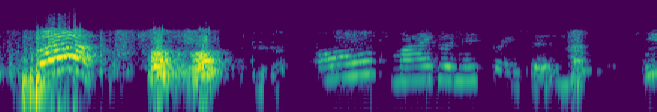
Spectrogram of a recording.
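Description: A dog barking loudly twice, near the start and about a second in, picked up by a doorbell camera's microphone. A person talks over the last two seconds.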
